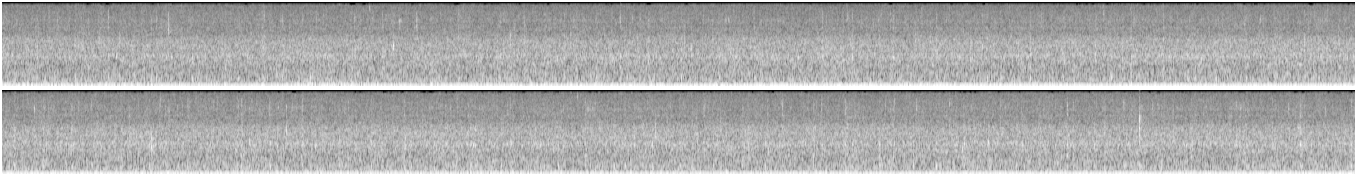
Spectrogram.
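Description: Steady rain falling during a thunderstorm, an even hiss of raindrops with no thunder, over a constant low hum.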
